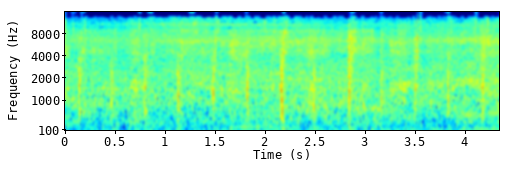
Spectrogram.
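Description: A runner's footfalls on pavement at a fast tempo pace of about 3:50 per kilometre: short, evenly spaced steps, about three a second.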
